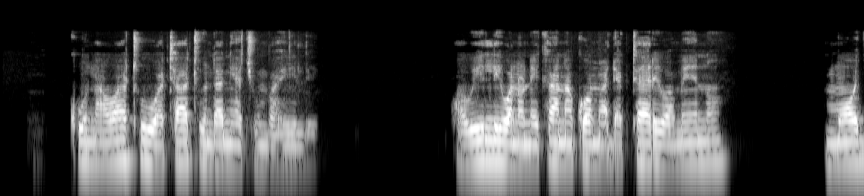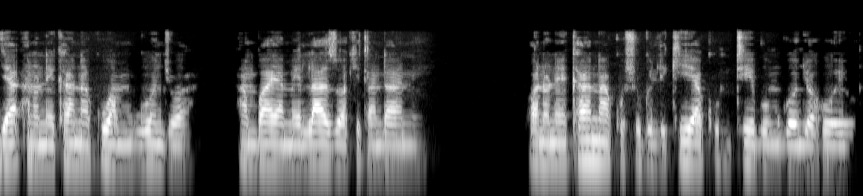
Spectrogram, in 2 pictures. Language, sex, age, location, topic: Swahili, male, 18-24, Kisumu, health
